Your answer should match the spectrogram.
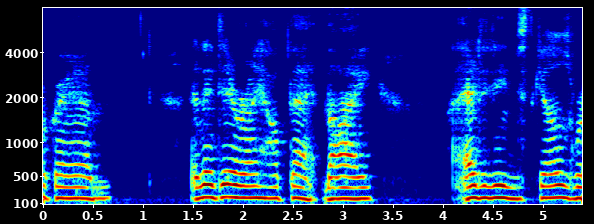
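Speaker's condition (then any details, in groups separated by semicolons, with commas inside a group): Cerebral palsy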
